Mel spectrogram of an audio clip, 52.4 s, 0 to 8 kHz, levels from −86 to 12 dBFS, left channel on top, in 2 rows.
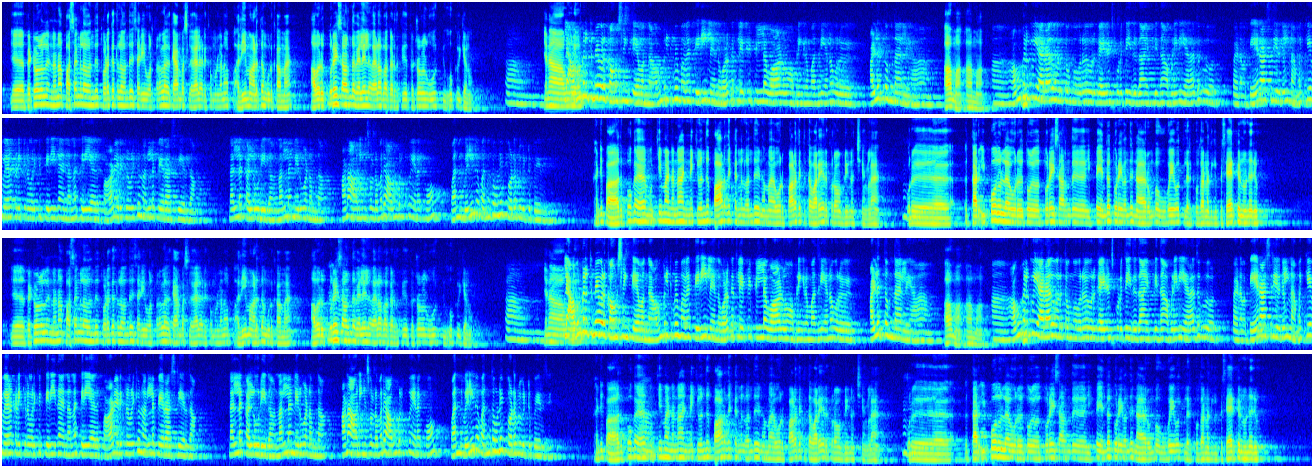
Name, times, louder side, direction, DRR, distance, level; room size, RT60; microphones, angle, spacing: voice 1, 0.2-5.8 6.2-9.4 10.8-11.6 18.8-19.6 20.4-20.5 38.0-43.8 44.3-51.3, left 3 dB, 45° left, 14 dB, 1.1 m, -25 dB
voice 2, 6.5-6.9 10.1-10.9 11.2-17.0 17.4-18.6 19.8-24.3 24.6-30.1 30.7-32.7 33.0-34.9 35.2-37.2 38.9-39.3 44.2-44.5, right 3 dB, 55° right, 5 dB, 2.5 m, -28 dB
23.0 x 22.5 x 9.3 m, 1.3 s
head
